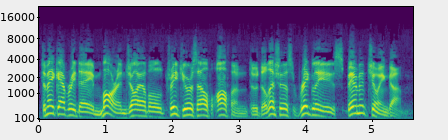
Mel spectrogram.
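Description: A man's voice: a little high, very animated, moderate pace. An American man announcing in polished, upbeat 1940s radio style, reading sponsor copy and credits. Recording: dull vintage radio recording, music behind.

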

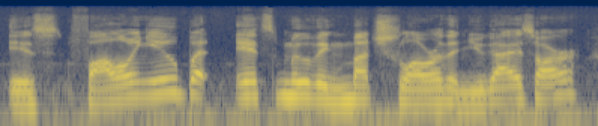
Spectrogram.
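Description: A man's voice: a little high, animated, normal speed. A young man narrating as game master in a casual, profane, laughing way.

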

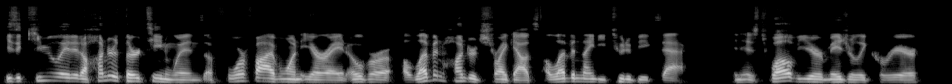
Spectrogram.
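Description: A man's voice: mid-range voice, no room sound, poor audio. Host, man with a mid-range voice, easygoing and upbeat, recorded dry and close. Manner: upbeat hype intro, then casual questions. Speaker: podcast host. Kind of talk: casual podcast interview.

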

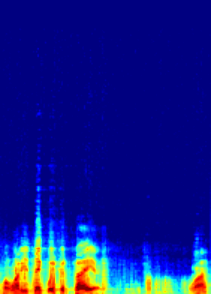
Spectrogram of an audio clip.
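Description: A man's voice: a little high, very animated, normal speed. A man playing a brash, slangy, uneducated tavern manager in an old radio comedy. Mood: wheedling. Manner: slangy, ungrammatical, streetwise. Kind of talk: 1940s radio comedy acting. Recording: muffled, very noisy old radio recording.

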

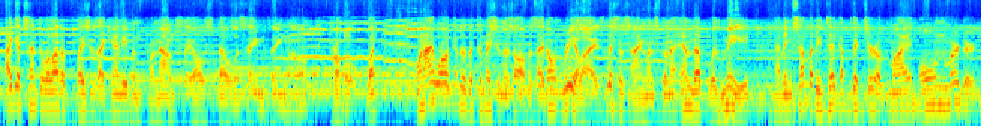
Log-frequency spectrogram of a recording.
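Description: An American actor playing a tough, wisecracking government agent in a wry, clipped 1950s radio drama style. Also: male voice, medium pitch, wildly swooping pitch, a little fast. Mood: wry, ominous. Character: tough, wisecracking male government agent, world-weary adventurer. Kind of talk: 1950s radio drama acting, hard-boiled narration. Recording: dull old radio recording, music behind.

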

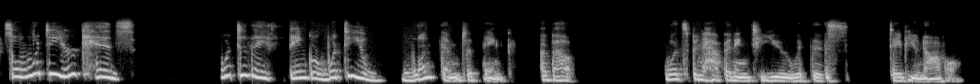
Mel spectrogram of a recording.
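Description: Middle-aged woman interviewer, mid pitch, muffled lo-fi line, reflective. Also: sing-song, measured pace, darkish tone, slightly rough. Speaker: interview host. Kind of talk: conversational interview. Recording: dull lo-fi audio.

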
